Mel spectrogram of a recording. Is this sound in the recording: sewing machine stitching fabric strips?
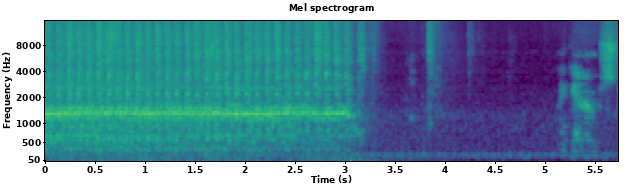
yes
